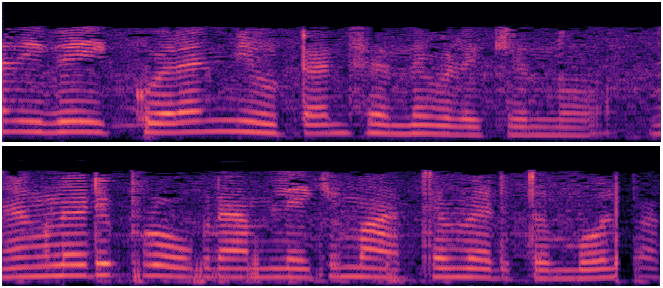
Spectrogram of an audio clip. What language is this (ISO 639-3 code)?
mal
